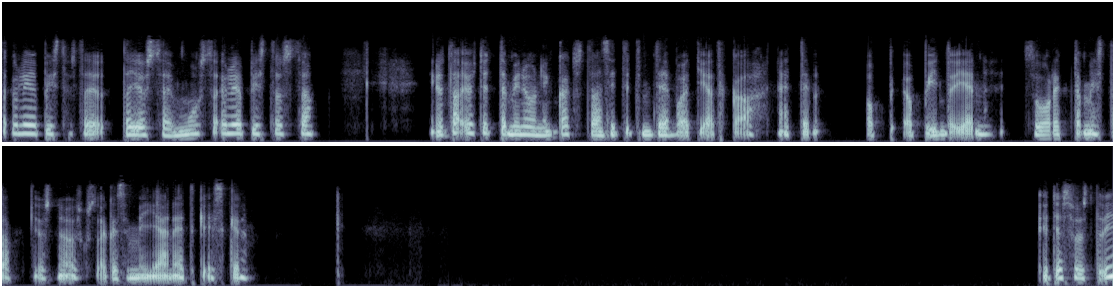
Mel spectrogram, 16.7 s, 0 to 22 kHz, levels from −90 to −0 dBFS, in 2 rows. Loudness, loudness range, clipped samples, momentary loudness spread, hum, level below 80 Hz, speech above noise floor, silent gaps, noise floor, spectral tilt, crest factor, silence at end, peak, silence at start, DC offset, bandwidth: -23 LUFS; 7 LU; under 0.1%; 7 LU; none; -62 dBFS; 65 dB; none; -88 dBFS; -6 dB/octave; 20 dB; 0 s; -6 dBFS; 0.1 s; under 0.1%; 7.6 kHz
